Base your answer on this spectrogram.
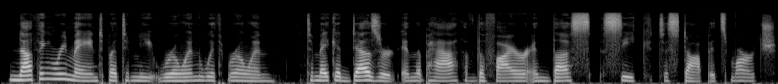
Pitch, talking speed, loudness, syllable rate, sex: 175 Hz, 195 wpm, -22 LUFS, 4.0 syllables/s, female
